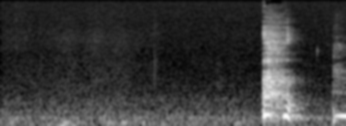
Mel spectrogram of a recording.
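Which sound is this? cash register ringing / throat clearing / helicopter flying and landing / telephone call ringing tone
throat clearing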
